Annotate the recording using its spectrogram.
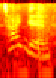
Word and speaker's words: Teigen: Like, see, Chrissy Teigen. Which we know as Chrissy Teigen. – Oh, it's Teigen? – It's Teigen. Chrissy Teigen. – Does she say it as Teigen? – Yeah, it's Teigen.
